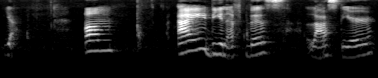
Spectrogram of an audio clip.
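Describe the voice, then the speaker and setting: A woman's voice: mid-range voice, bright, forceful tone. A woman in her twenties from the Philippines, chatting casually and self-deprecatingly as a book vlogger at home. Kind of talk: casual chat.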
